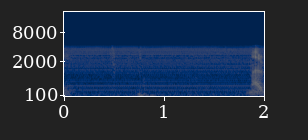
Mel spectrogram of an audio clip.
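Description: Steady electrical mains hum in a pause in a man's speech, with one short low sound about three quarters of a second in. The voice resumes just before the end.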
